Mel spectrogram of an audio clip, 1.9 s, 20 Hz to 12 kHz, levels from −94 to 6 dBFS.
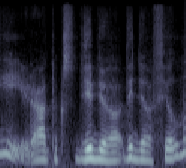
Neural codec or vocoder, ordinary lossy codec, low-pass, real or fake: codec, 16 kHz in and 24 kHz out, 0.6 kbps, FocalCodec, streaming, 4096 codes; MP3, 96 kbps; 10.8 kHz; fake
